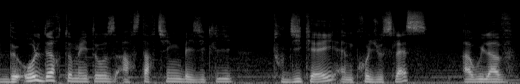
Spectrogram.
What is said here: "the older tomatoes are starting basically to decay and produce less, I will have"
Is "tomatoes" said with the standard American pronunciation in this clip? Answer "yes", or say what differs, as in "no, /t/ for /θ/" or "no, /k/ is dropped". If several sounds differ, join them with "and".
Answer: yes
